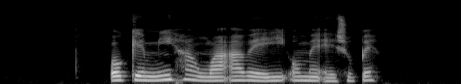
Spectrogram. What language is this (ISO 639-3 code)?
grn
